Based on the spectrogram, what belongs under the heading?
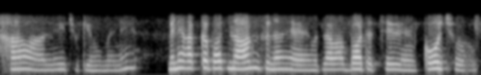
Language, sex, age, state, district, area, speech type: Hindi, female, 30-45, Madhya Pradesh, Chhindwara, urban, conversation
